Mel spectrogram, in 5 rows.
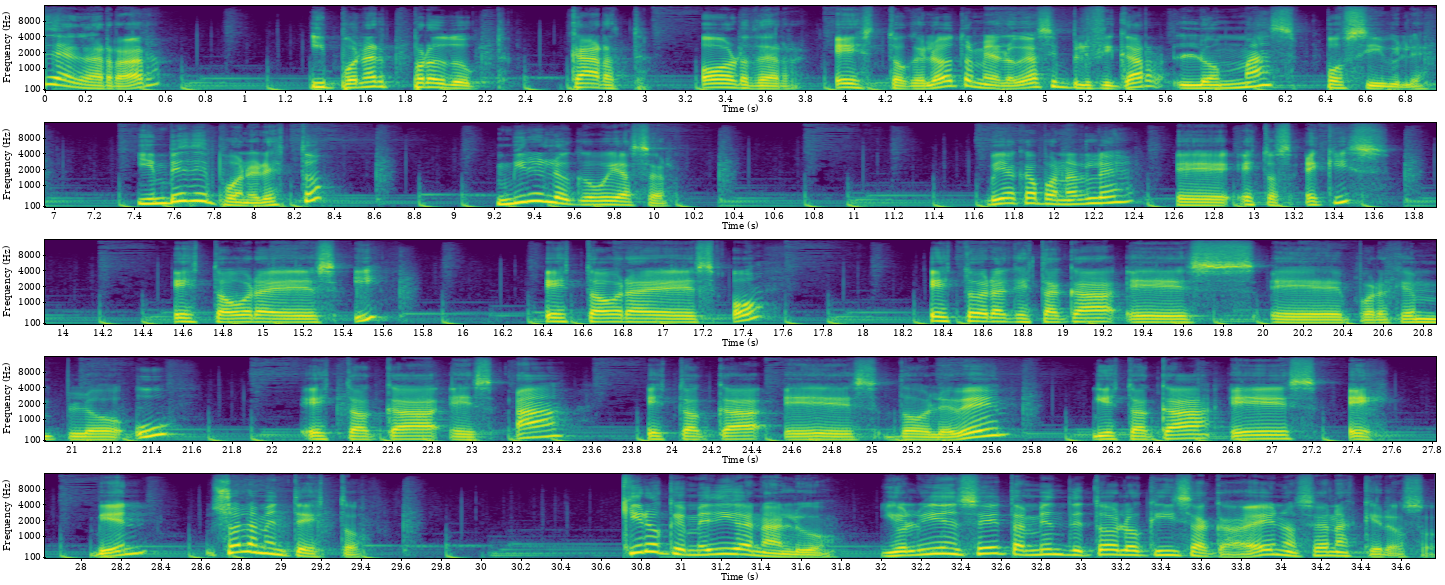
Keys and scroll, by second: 1.0-2.2 typing, 2.0 Escape, 3.7-6.2 typing, 7.2 l, 9.9-19.2 typing, 13.4 Escape, 17.0 Escape, 19.5 Escape, 20.3-29.9 typing, 24.7 Escape, 27.0 Escape, 31.5 l, 33.3 v, 34.2 c, 34.4 Escape.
